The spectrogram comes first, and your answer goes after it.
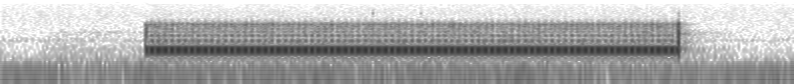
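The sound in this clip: A telephone tone sounds while a call is dialed: a single steady electronic tone lasting about two seconds, rich in harmonics, starting and stopping abruptly against a quiet background.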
